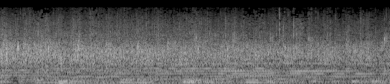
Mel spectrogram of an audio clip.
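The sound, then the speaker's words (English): A church audience applauds to welcome new members, a steady, fairly loud stream of many hands clapping that holds without a break for about four seconds. “Can we put our hands together this morning? Just welcome people into God's family today.”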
